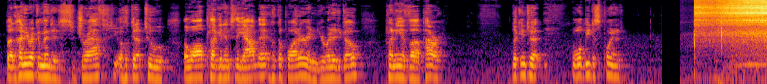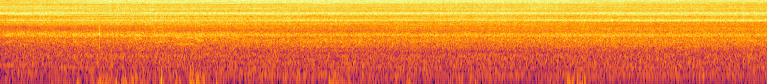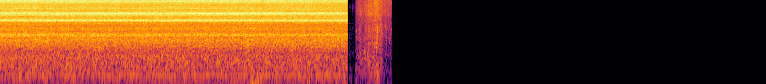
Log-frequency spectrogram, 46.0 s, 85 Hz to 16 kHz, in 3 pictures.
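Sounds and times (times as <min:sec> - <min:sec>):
pressure washer water jet hissing: 0:13.8 - 0:37.7.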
